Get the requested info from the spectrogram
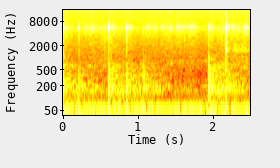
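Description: Stylus writing on the glass screen of an interactive touchscreen board: faint scratches and a few light taps.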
